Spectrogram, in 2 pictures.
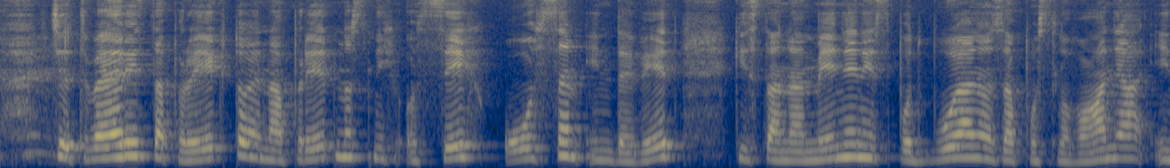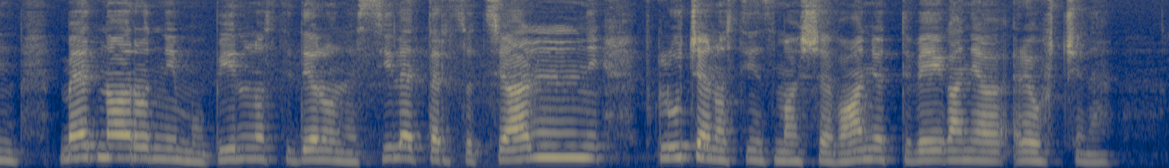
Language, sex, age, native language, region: Slovenian, female, 30-49, Slovenian, Drava region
